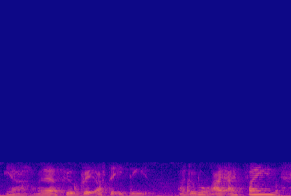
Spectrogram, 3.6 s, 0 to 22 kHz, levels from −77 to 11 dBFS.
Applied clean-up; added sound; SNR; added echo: none; Walk, footsteps; 12 dB; reverberation time 0.5 s.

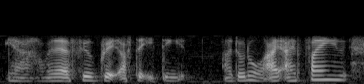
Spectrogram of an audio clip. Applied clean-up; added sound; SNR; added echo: none; none; none; none.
